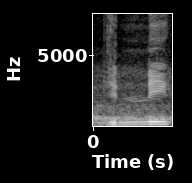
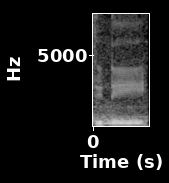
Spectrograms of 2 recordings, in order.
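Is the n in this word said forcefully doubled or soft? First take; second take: forceful; soft. First: The n is doubled and pressed with force. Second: The n is single and said softly. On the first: The speaker calls it wrong. "ਜ਼ਿਆਦਾਤਰ ਆਪਾਂ ਜਿੰਨੀ ਕਰ ਦਿੰਦੇ ਹਾਂ" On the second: The speaker calls it right. "ਸ਼ੁੱਧ ਪਾਠ ਜਿਨੀ ਪੋਲਾ ਹੈ"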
